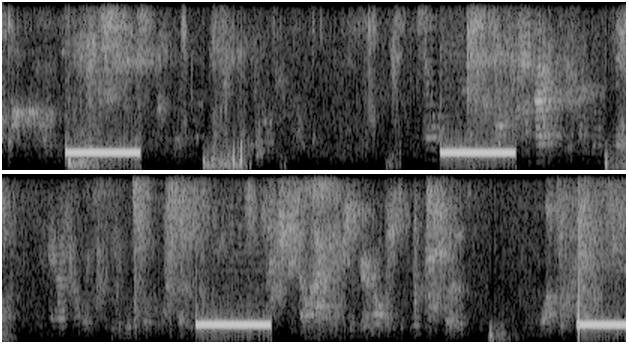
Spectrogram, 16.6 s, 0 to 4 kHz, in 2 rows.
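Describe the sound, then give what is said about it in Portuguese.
Telephone ringback tones on a call to a toll-free number: four steady, low, one-second tones spaced about five seconds apart, with quieter talk and noise in the gaps between them. “Ligando 0800. Chamada encaminhada.”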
